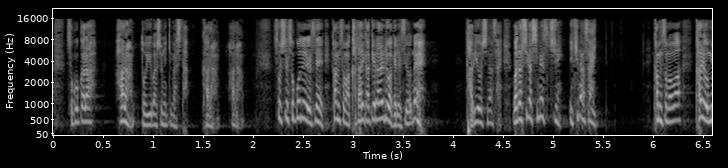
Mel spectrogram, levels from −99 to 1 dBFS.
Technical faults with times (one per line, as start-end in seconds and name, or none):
0.00-6.60 audio read two samples at a time (double speed)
